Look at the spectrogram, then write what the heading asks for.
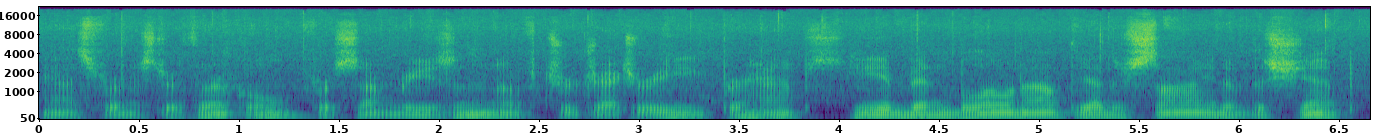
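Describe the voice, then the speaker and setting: A man with a gravelly voice reading an audiobook story in a soft ASMR narration style. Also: very deep voice, expressive, normal speed. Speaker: audiobook reader. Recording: faint hiss under the voice. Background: soft rain.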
